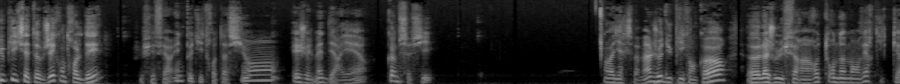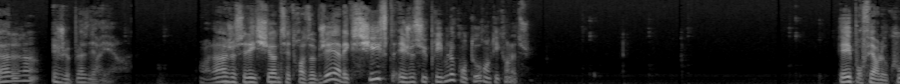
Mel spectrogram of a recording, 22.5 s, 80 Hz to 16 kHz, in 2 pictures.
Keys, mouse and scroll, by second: 1.2 ctrl+d, 1.6 click, 2.5-3.6 drag, 3.8 click, 4.9 click, 5.7 click, 6.4-7.8 drag, 8.5 ctrl+d, 10.8 click, 11.5 click, 13.3 click, 14.3 shift+click, 15.0 shift+click, 17.6 click, 18.6 click, 19.4 click, 20.0 click, 21.2 click, 21.8 click.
